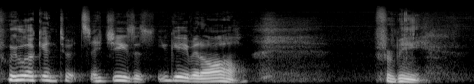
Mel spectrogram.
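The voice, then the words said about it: Emotional, choked-up speech. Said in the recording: “Sorry for getting emotional, but man, I can't read that line without going”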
